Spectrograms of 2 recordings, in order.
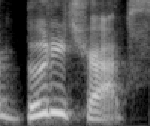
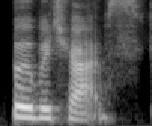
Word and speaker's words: booby traps: Booty traps. There you go. Booty traps during the whole thing. Like there's no. Booby traps. Booby traps is the real one, right?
